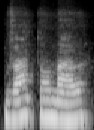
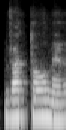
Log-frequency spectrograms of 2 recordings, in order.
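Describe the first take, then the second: First: The final syllable has an 'ah' vowel. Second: The final syllable has an 'eh' vowel. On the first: The sentence pauses here before the quoted words. "Vatomar would be uh, like pausing before the words are spoken" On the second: The sentence continues straight on. "vatomer would be continuing on"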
